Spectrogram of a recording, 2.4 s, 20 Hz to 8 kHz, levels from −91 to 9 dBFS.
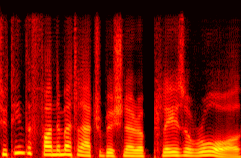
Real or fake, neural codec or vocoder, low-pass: fake; codec, 16 kHz, 0.3 kbps, FocalCodec; 7.2 kHz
